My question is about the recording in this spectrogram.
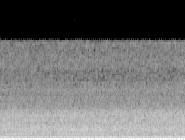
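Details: Rebuilt Vauxhall Astra VXR first start after rebuild: steady, even low hum, no misses, knocks or ticks; only tiny drip underneath, possibly loose seal; normal idle.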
